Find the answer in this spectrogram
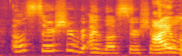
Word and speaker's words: Saoirse: he's like the male version of that one chick, whose name is really hard to pronounce, Swarsay. Oh, Saoirse.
